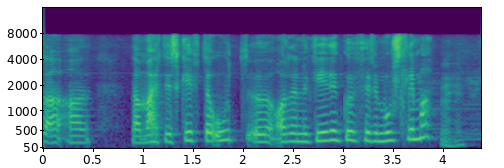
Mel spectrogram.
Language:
Icelandic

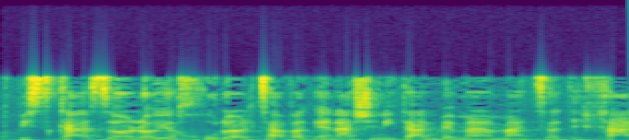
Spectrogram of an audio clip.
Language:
Hebrew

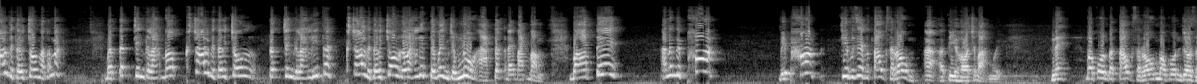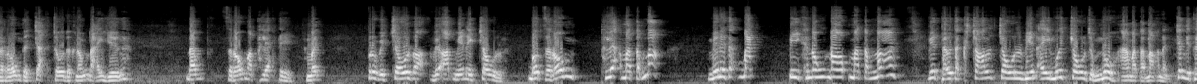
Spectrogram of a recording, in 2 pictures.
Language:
Thai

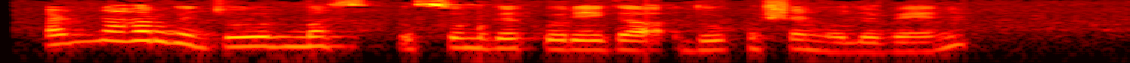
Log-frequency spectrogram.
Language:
Divehi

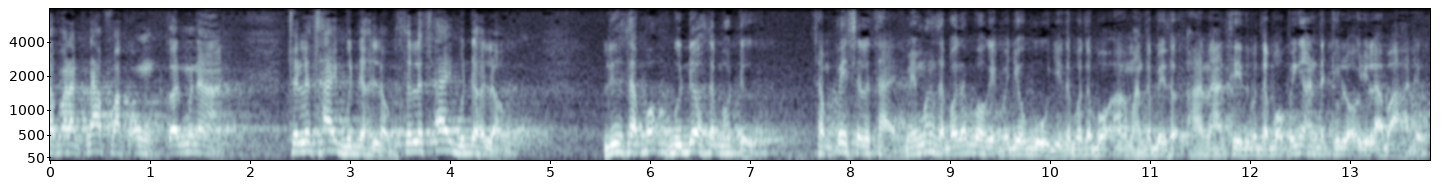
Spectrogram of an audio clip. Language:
Malay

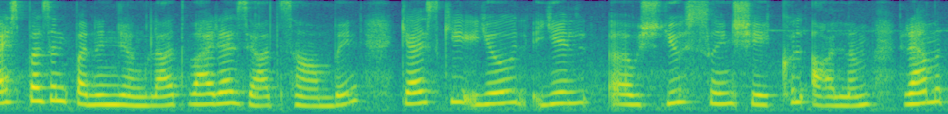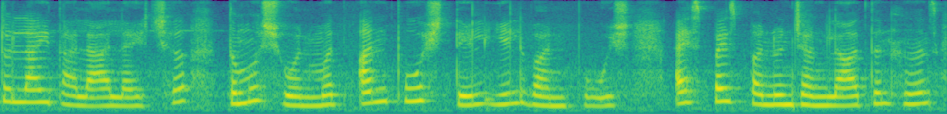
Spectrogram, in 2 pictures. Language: Kashmiri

